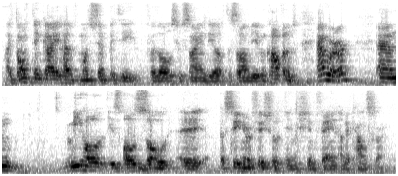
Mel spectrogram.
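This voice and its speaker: Irish male chairman, low voice, wry and hesitant, distant mic with faint hiss in a lecture room. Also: brisk. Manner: wry, digressive, with frequent hesitations. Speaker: chairman of a panel discussion. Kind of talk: formal panel introduction. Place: lecture room before an audience.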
